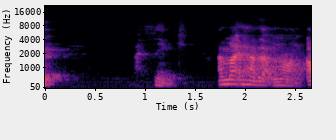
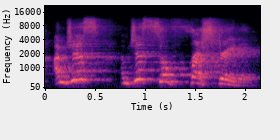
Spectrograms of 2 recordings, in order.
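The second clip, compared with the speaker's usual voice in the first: put-on frustrated girl; 5 semitones higher, 3 dB louder than usual. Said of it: "She was like".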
